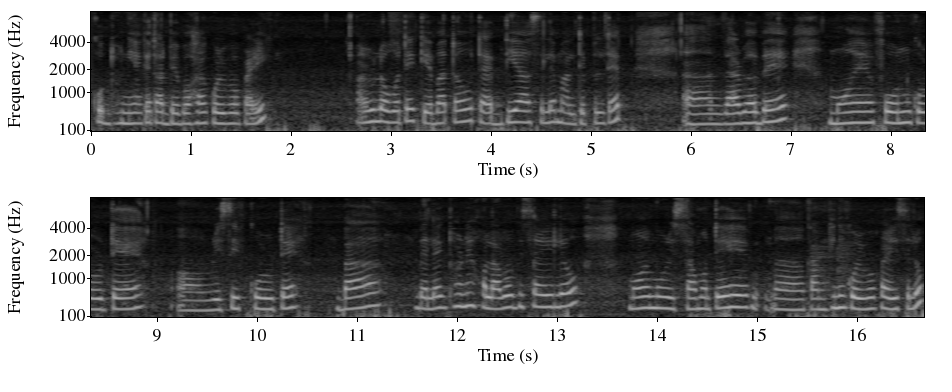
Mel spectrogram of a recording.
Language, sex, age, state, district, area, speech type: Assamese, female, 30-45, Assam, Lakhimpur, rural, spontaneous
